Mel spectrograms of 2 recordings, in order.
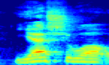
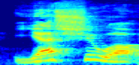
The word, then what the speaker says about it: Yeshua: are those times so this is uh yahusha Yeshua or Jesus and I'm gonna go also into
